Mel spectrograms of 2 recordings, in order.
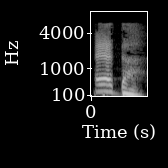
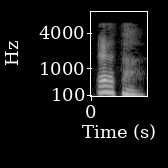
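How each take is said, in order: First: The word begins with an 'eh' sound. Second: The word begins with an 'eh' sound.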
